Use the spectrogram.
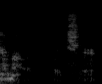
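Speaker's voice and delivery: usual speaking voice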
